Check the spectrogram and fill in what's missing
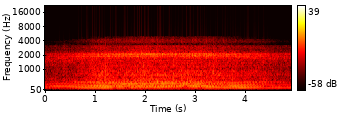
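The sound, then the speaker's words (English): A car engine hums steadily as the vehicle cruises slowly by in the dark at about 2 a.m., with a low, even drone and a faint whine that swells in, holds for several seconds, then eases off. No one speaks. “We'll cruise by slower this time.”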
